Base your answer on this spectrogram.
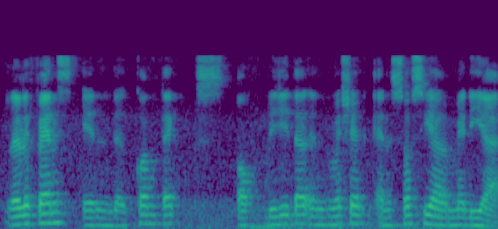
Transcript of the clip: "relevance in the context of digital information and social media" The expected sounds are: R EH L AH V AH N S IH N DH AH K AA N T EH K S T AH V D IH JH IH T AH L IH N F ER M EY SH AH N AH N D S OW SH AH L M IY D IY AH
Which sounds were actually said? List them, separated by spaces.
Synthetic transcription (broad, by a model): R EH L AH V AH N S IH N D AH K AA N T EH K S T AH F D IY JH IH T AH L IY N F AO M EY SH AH N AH N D S OW S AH L M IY D IY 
